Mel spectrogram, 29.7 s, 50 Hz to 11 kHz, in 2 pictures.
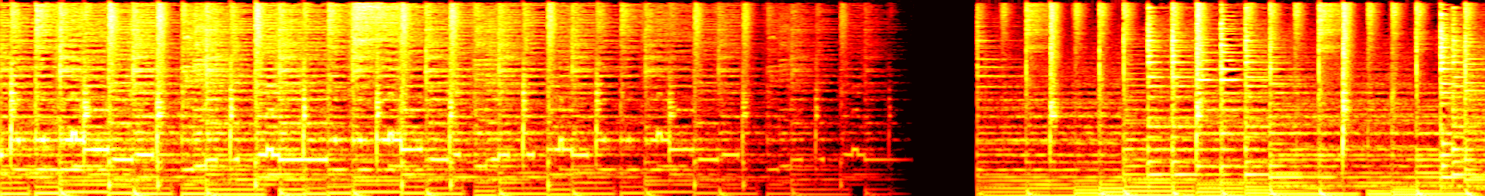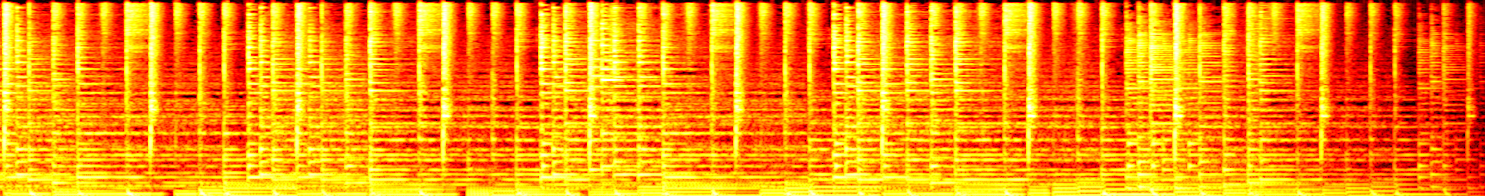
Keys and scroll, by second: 3.1 ctrl+alt+shift+e.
